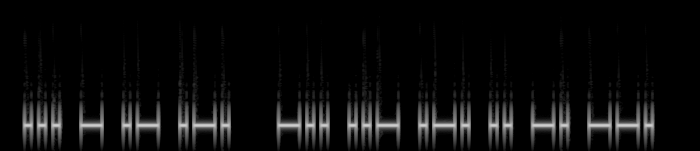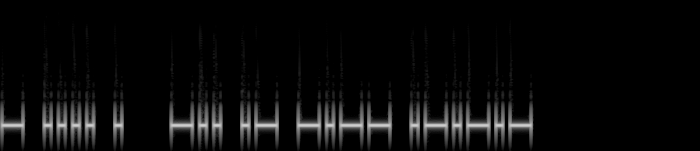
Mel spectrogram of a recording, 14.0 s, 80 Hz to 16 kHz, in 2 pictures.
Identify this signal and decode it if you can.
Morse code, heard as a keyed tone, about 17 wpm, 700 Hz. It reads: STAR DURING THE DAY.
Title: Sentences from Top 1000 Words - Review Part 2 - 17wpm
